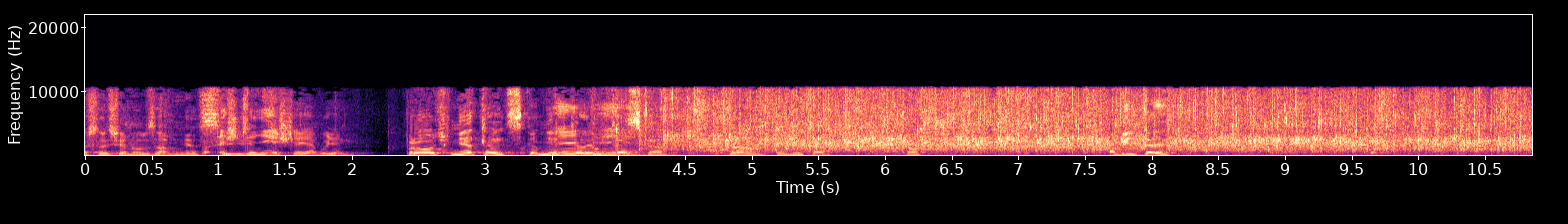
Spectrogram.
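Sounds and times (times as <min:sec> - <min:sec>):
speech: 0:00.0 - 0:06.6, 0:07.7 - 0:08.4
crowd applause: 0:03.8 - 0:10.8.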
